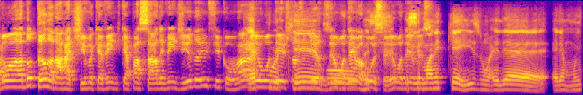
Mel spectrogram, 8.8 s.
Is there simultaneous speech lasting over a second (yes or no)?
yes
